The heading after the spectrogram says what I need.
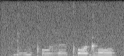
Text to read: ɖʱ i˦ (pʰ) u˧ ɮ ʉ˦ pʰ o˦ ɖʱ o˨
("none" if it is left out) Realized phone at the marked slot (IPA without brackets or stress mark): pʰ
